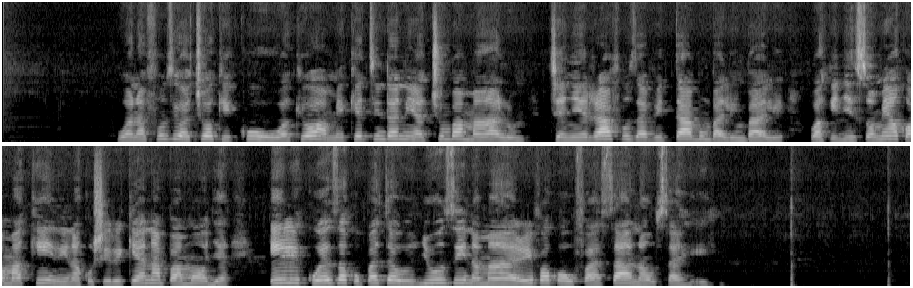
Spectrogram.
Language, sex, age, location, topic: Swahili, female, 25-35, Dar es Salaam, education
